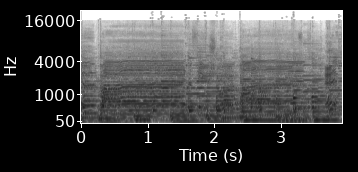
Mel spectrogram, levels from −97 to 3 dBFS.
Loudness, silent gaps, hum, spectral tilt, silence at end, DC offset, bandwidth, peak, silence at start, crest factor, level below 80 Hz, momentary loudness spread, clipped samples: -14 LUFS; none; none; -5 dB/octave; 0 s; under 0.1%; 16.5 kHz; -2 dBFS; 0 s; 12 dB; -24 dBFS; 2 LU; under 0.1%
